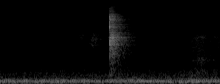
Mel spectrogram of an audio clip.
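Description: A buckle clicks shut once.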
